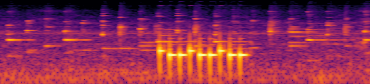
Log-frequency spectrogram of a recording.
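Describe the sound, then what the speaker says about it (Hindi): A phone ringtone plays a quick run of bright, bouncing melodic beeps in the middle, with softer scattered tones before and after, clear and close with no one speaking. "सॉरी, यहाँ पे एक फ़ोन आ रहा है।"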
